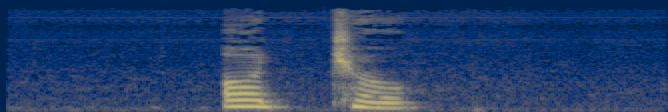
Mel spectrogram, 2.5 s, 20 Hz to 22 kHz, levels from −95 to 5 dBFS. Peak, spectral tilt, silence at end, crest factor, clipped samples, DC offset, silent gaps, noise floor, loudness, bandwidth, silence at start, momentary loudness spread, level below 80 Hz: -4 dBFS; -4.5 dB/octave; 0.95 s; 20 dB; under 0.1%; under 0.1%; none; -62 dBFS; -20 LUFS; 16.5 kHz; 0.85 s; 9 LU; -68 dBFS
